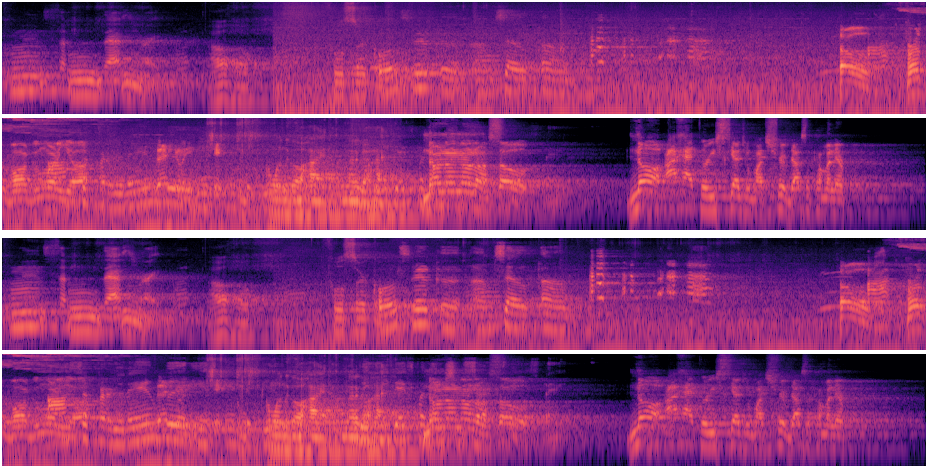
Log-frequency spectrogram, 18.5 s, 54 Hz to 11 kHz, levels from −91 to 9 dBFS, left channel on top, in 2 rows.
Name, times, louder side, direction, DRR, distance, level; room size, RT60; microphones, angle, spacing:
voice 1, 0.1-1.5 3.8-5.7 8.7-8.9 9.7-14.4 14.7-14.8, right 2 dB, 55° right, 7 dB, 1.4 m, -27 dB
voice 2, 1.0-1.9 2.8-3.3 4.6-5.0 5.9-6.3 6.6-7.1 8.1-8.5, right 4 dB, 40° right, 8 dB, 1.0 m, -31 dB
voice 3, 2.1-3.8 11.3-13.1, right 1 dB, 5° right, 3 dB, 1.2 m, -25 dB
sound 1, 2.7-13.3, left 5 dB, 90° left, 0.5 m, -36 dB
voice 4, 8.4-8.7 9.0-10.1 10.8-11.5 13.4-14.5 15.5-17.7, left 4 dB, 45° left, 10 dB, 0.9 m, -23 dB
23.0 x 21.0 x 9.2 m, 2.7 s
head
